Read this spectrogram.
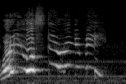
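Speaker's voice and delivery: tiny, very high squeaky voice. Retelling a scene with Doctor Tori, the speaker quotes her in a squeaky voice. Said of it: "In like a squeaky voice".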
